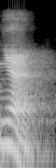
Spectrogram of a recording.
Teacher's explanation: So it should touch, the center part of tongue should touch up. Nya. And no nose should be used. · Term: talavya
